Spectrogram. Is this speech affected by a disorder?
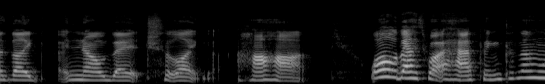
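Yes: spastic cerebral palsy, mixed.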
